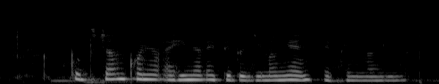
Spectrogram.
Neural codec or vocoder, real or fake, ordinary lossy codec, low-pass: codec, 16 kHz, 4 kbps, FunCodec, trained on LibriTTS, 50 frames a second; fake; AAC, 32 kbps; 5.4 kHz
